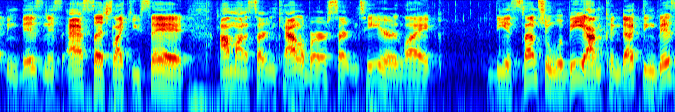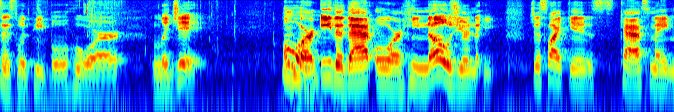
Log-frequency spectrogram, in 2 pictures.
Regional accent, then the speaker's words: Compton, California, United States; I'm from Compton

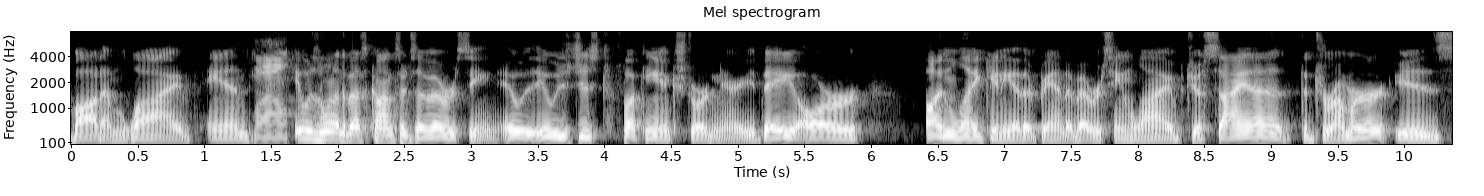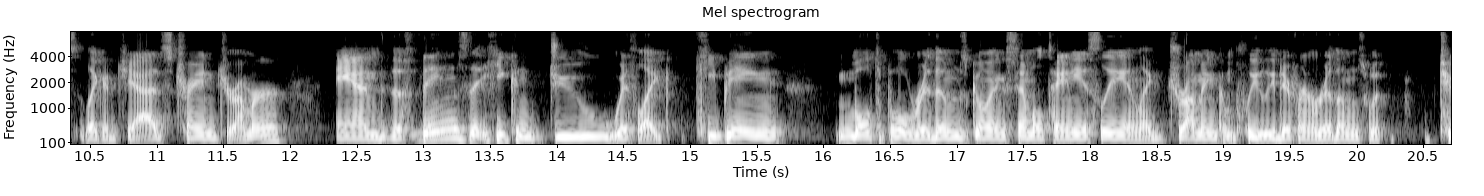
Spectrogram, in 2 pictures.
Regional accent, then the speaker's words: Colorado Springs, Colorado, United States; moved away; I grew up in Colorado Springs, which is the evangelical capital of the world.

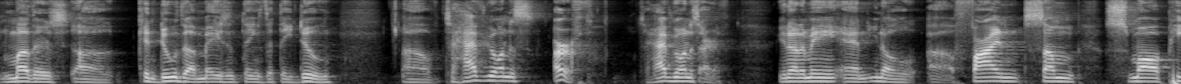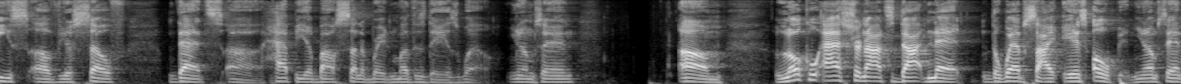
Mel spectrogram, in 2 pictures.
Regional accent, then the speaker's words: Belize; we're from Belize

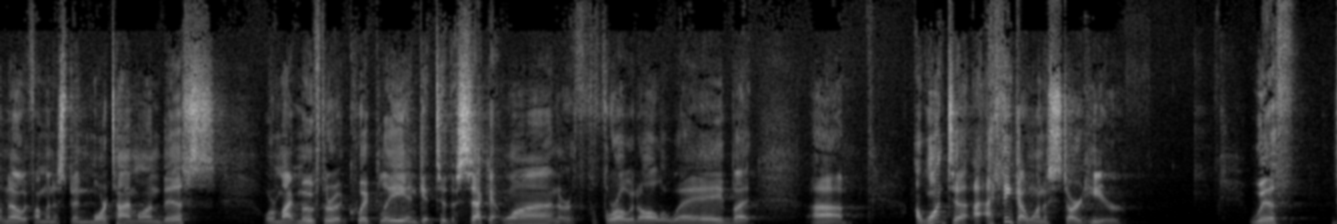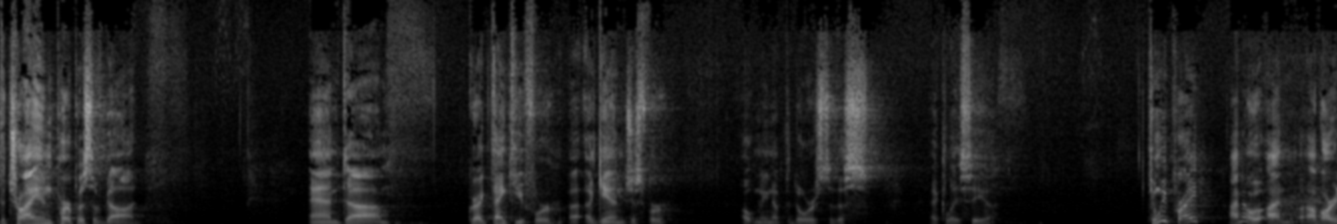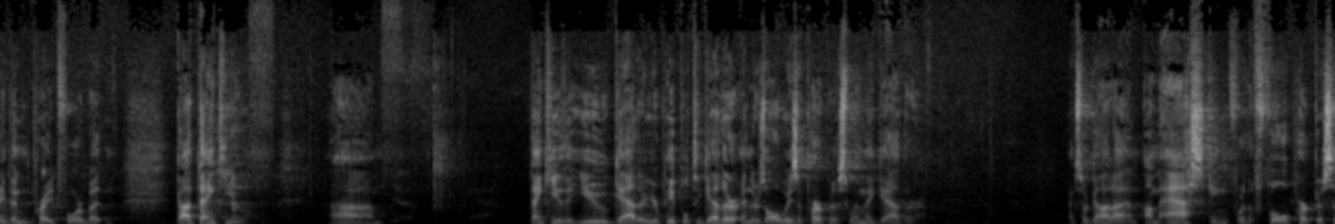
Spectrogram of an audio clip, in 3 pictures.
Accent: Midwest, United States; as a Midwesterner

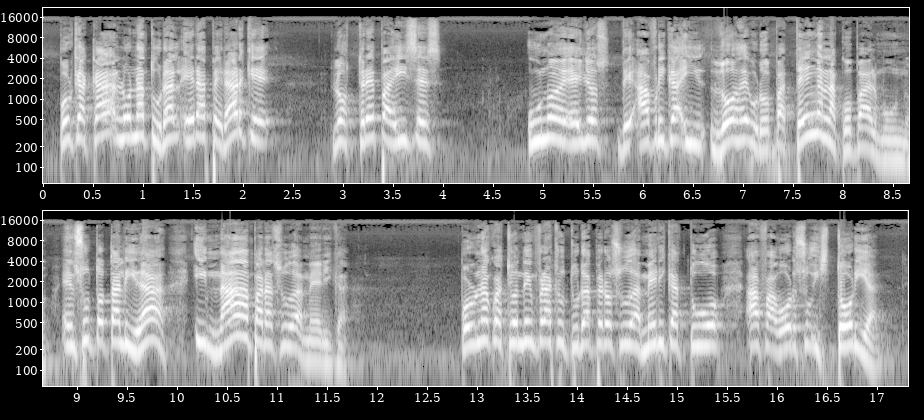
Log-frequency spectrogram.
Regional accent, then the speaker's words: Paraguay; yo me siento orgulloso como paraguayo

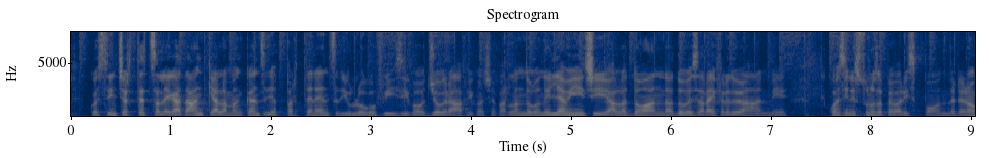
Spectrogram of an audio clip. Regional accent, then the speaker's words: Sicily, Italy; moved away as an adult; now in Rome, Italy; Io stesso sono un fuori sede, sono siciliano, vivo ormai a Roma da sei anni

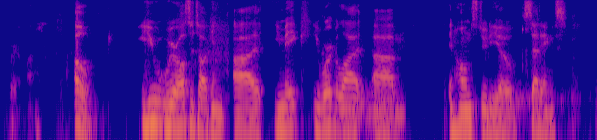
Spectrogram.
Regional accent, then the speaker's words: Virginia, United States; I'm from Virginia

